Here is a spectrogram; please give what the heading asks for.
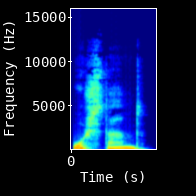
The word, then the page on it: washstand: British English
